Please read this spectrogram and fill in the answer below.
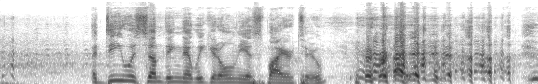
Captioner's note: laughs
